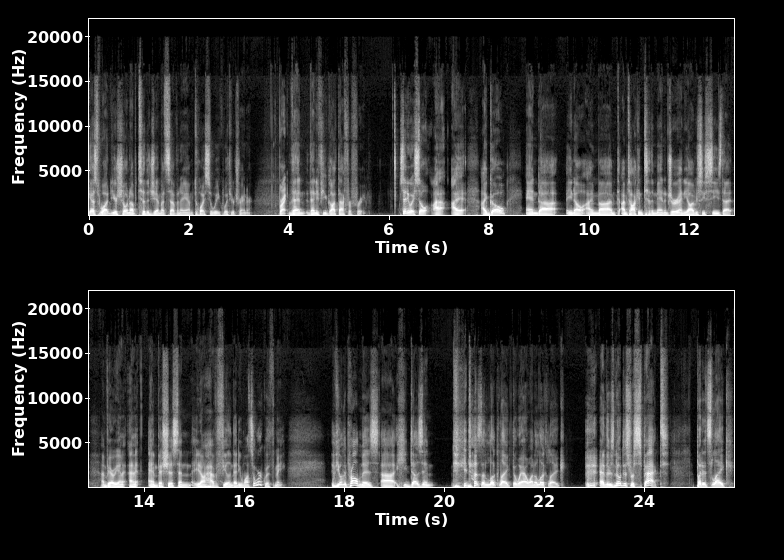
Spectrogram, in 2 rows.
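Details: Adult man who has stuttered since about age 3, with stuttering blocks and speaking anxiety and a family history of stuttering on his mother's side; developmental stuttering.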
